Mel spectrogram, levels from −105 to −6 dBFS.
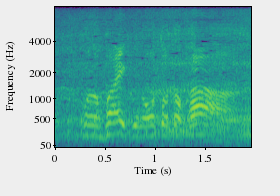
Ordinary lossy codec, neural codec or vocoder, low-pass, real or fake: none; none; none; real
